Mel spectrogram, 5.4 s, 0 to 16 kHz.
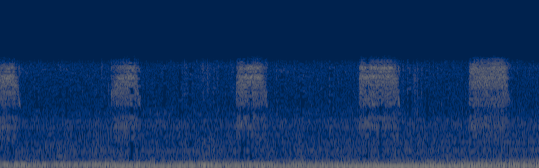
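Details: Rasping hiss-screeches from young barn owls at their first feeding in Théding, 8 July 2020, five broad noisy bursts in about five seconds, each brief and breathy, with constant low rumble behind.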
